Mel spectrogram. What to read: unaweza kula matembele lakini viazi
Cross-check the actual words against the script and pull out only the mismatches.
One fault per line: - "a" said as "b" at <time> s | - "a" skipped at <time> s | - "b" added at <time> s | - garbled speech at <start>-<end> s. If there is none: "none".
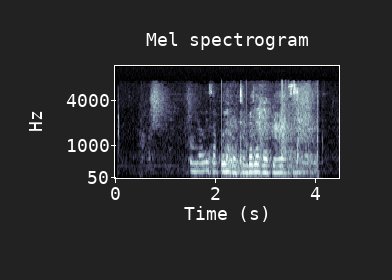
- "lakini" said as "na" at 2.9 s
